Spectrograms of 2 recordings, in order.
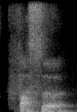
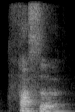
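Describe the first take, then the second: First: It is said in a Cockney accent. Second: It is said in a Cockney accent.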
